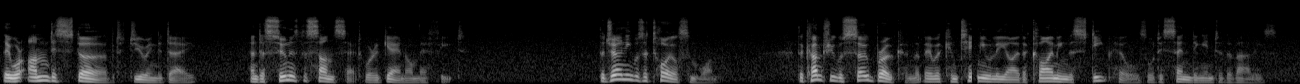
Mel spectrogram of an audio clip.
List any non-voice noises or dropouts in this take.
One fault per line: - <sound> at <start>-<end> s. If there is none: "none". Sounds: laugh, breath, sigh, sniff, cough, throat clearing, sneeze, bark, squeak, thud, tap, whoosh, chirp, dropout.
- dropout at 9.7-9.8 s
